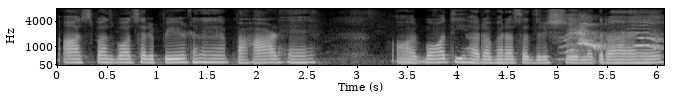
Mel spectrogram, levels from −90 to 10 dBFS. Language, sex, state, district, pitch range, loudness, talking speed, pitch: Hindi, female, Bihar, Saharsa, 165-180 Hz, -19 LUFS, 165 wpm, 175 Hz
